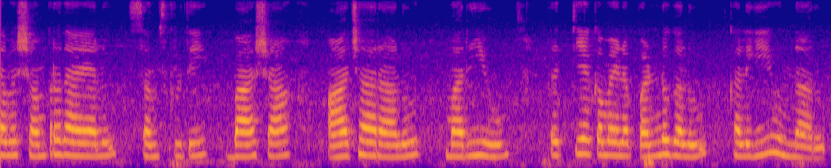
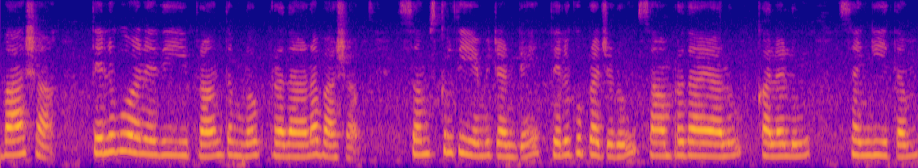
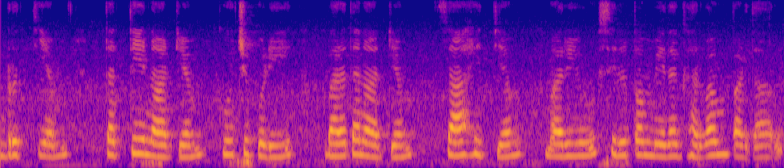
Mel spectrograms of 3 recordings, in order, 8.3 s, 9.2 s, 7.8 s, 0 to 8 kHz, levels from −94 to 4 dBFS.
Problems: none marked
